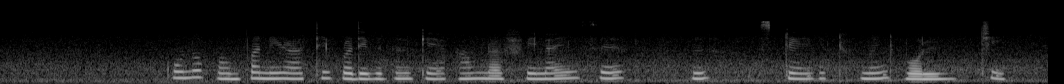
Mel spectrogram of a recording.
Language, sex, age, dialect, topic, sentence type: Bengali, female, 18-24, Western, banking, statement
